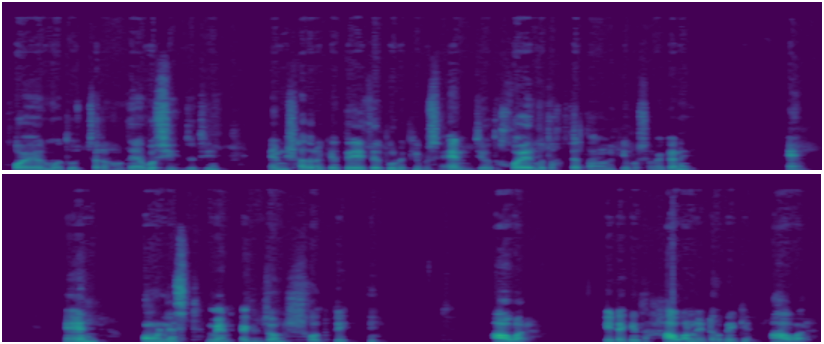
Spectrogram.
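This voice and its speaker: A man's voice: medium pitch, animated, quick pace, long pauses, a little mellow, breathy edge, dull audio. Male teacher quizzing through a lesson. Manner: repetitive question-and-answer teaching. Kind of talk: grammar lesson explanation.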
